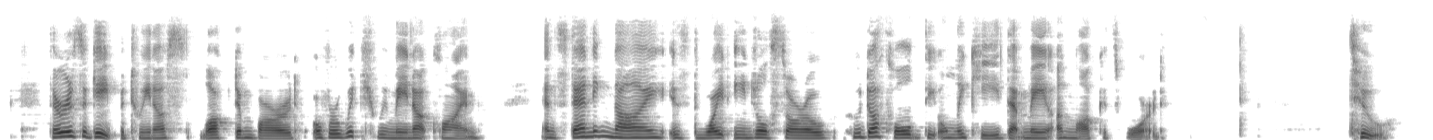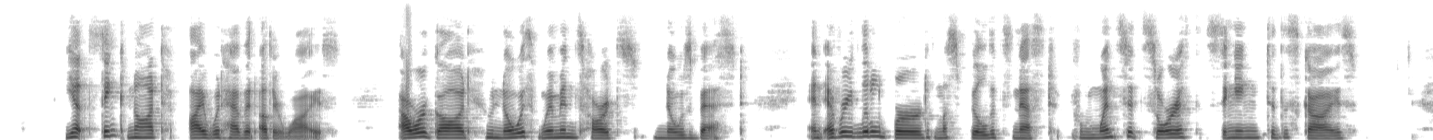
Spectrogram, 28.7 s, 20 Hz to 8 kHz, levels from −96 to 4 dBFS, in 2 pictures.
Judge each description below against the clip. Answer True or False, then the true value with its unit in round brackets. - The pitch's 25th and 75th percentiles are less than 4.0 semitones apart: True (3.2 semitones)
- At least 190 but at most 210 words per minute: False (140 wpm)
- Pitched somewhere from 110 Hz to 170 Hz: False (185 Hz)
